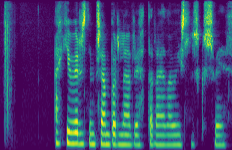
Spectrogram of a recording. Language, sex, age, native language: Icelandic, female, 20-29, Icelandic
